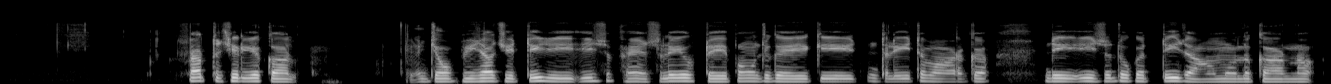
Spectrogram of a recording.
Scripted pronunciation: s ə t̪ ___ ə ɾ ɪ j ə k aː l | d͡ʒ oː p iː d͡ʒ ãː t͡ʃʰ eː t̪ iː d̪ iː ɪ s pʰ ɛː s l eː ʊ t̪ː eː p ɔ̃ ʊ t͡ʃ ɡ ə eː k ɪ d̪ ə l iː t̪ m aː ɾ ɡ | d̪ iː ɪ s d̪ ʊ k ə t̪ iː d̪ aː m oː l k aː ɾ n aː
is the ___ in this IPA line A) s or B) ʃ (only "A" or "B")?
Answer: B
